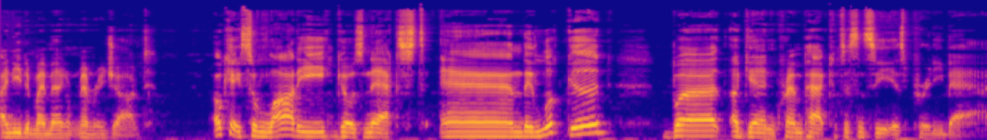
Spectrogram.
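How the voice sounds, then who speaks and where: At a fairly slow pace and with ordinary pitch variation, this is a normal speaking voice. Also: man, medium pitch for a man. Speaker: guest co-host. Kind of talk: casual chat.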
